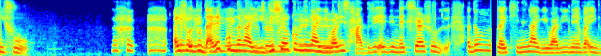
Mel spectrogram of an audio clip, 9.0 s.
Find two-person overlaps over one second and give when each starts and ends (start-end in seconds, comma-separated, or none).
2.7-4.5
